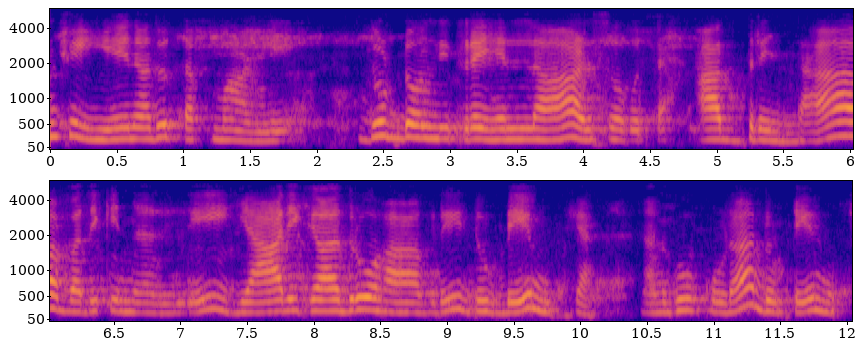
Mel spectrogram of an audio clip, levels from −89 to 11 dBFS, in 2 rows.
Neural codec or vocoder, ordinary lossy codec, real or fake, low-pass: codec, 16 kHz, 4 kbps, FunCodec, trained on Chinese and English, 50 frames a second; AAC, 32 kbps; fake; 5.4 kHz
